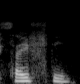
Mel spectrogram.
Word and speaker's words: safety: Okay, safety. That's it, 2 syllables.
